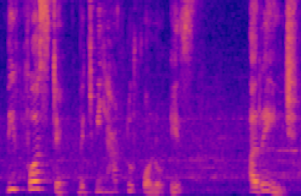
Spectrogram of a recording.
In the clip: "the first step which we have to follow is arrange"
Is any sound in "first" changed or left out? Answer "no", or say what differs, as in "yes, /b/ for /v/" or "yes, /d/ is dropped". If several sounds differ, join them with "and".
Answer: yes, /s/ is dropped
